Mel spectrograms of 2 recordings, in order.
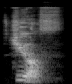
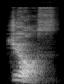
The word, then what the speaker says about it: Tschüss: So in German, by informal way, we say Tschüss. Tschüss.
